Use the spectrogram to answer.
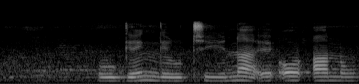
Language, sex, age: Venda, female, 22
